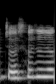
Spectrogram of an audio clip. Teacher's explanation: जो च छ ज झ का उच्चारण स्थान होता है वो तालु से होता है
